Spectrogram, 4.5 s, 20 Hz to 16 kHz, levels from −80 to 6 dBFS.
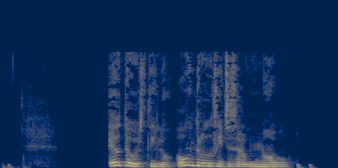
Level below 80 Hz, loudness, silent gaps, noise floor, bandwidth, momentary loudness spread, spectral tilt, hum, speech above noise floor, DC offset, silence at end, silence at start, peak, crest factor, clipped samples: -60 dBFS; -21 LUFS; none; -84 dBFS; 11.5 kHz; 10 LU; -6 dB/octave; none; 63 dB; under 0.1%; 0.5 s; 1.45 s; -6 dBFS; 16 dB; under 0.1%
